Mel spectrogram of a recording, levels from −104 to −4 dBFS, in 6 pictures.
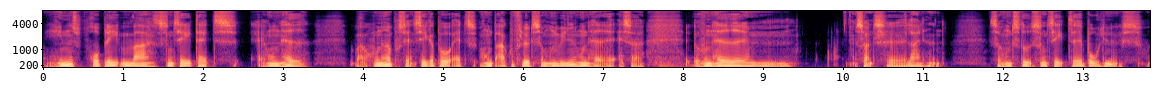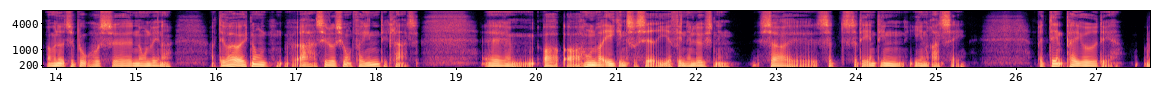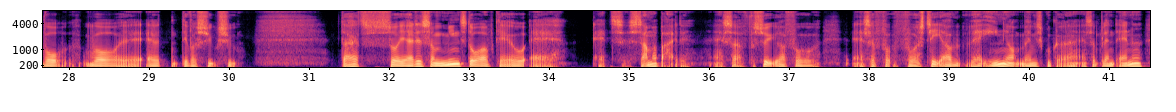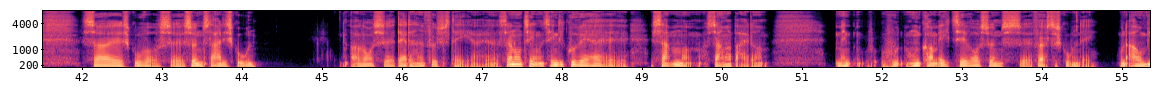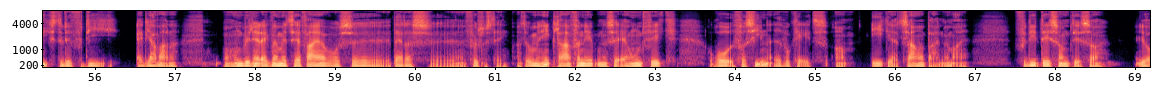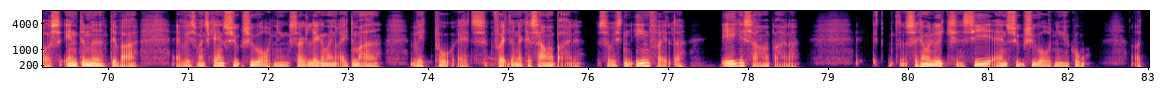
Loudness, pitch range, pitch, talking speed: -20 LUFS, 90-110 Hz, 95 Hz, 180 wpm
